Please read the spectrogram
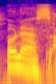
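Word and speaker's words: Bowness: It was posted on the, is it pronounced Bonus Neighborhood? in Calgary? – Boness.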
